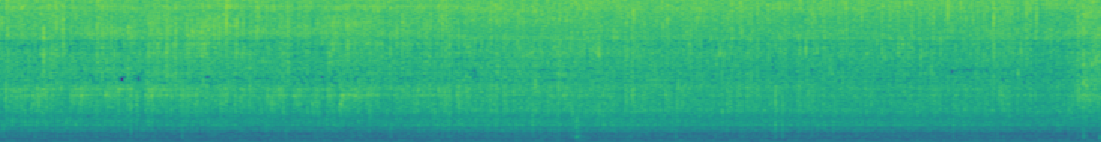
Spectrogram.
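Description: Beef rump roast searing in hot oil, held up on its end in a slow-cooker insert: a steady, even sizzle as the edge browns. A faint low steady hum runs underneath.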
